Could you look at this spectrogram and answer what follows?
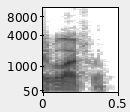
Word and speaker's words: Balatro: They say Balatro. Cilantro, Balatro, the same difference.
